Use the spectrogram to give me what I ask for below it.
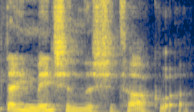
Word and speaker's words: Chautauqua: So in 2013, you started the Chautauqua, is that correct? – Perfect.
